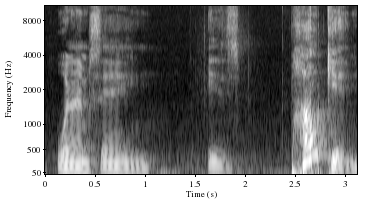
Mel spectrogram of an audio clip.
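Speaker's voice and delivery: slow, patronizing, condescending, spelled out word by word. Arguing about pies with another speaker: condescending tone. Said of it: "Why'd you say it like that? Like, listen, dummy".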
